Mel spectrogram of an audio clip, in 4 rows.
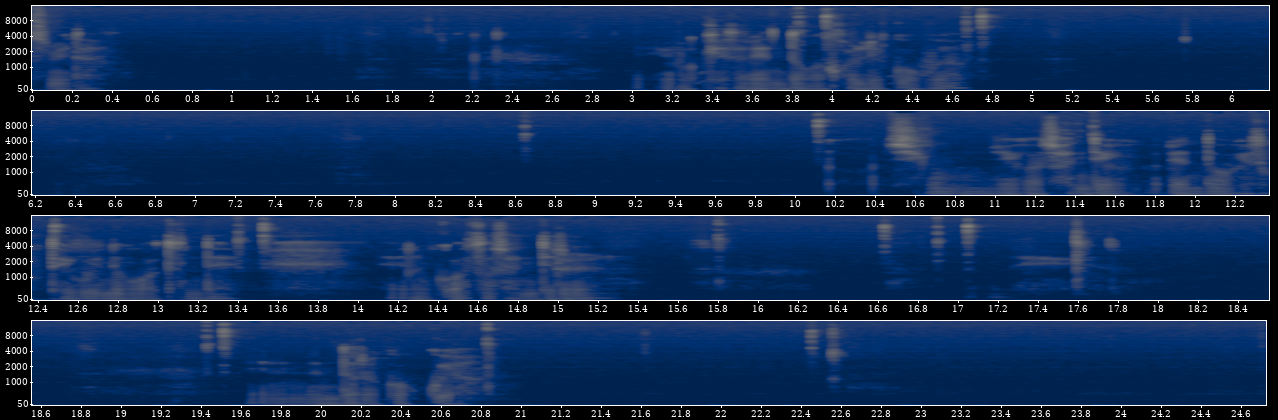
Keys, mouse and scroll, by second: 20.7 shift+middle click.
